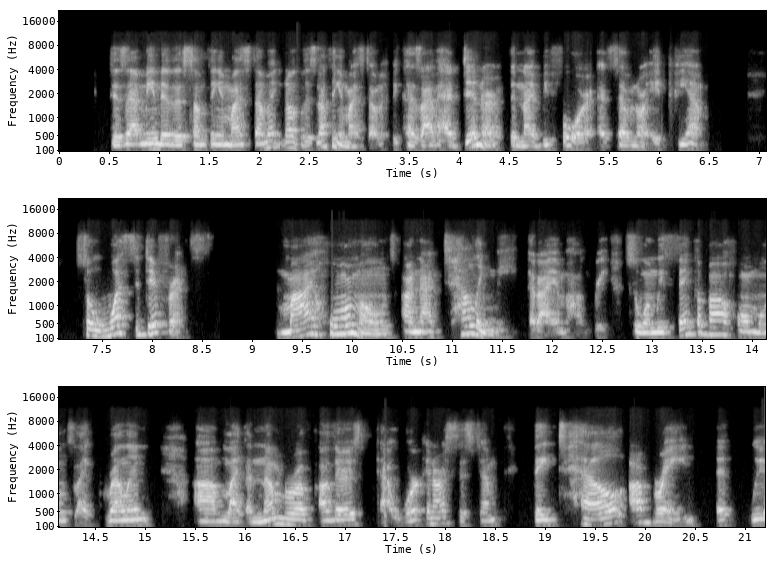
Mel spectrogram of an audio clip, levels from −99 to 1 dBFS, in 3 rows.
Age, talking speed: 30-49, 185 wpm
